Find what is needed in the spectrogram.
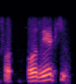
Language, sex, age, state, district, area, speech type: Bengali, male, 45-60, West Bengal, Hooghly, rural, conversation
